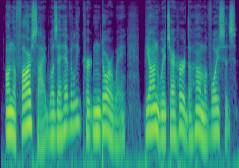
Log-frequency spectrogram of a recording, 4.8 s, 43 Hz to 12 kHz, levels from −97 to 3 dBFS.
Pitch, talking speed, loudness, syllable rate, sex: 140 Hz, 215 wpm, -18 LUFS, 5.5 syllables/s, male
